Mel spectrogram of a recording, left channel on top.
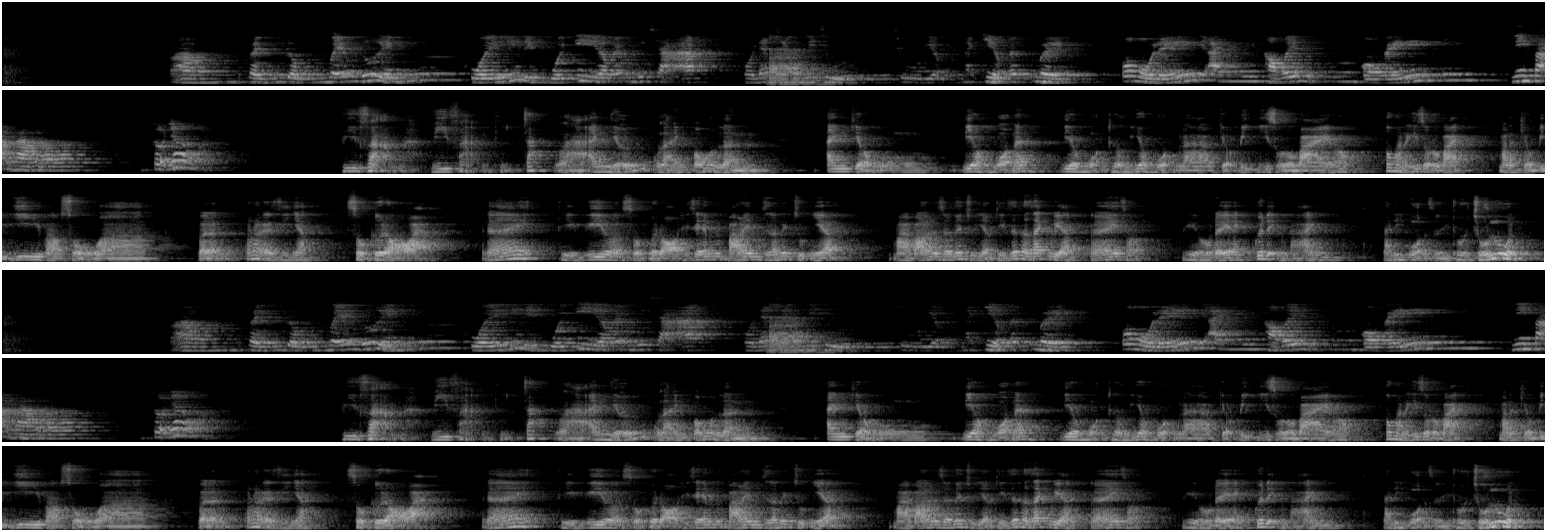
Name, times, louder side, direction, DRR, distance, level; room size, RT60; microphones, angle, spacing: voice 1, 1.7-7.0 7.4-10.6 11.2-14.7 15.1-16.2 16.9-17.5, left 3 dB, 90° left, 1 dB, 1.4 m, -33 dB
voice 2, 7.7-8.3 18.8-23.0 23.7-24.7 25.0-28.9 29.3-30.1 30.4-32.4 32.8-34.0 34.3-35.2 35.7-36.2 36.5-39.3 39.8-42.3 42.7-44.2 44.7-46.1, left 1 dB, 10° left, 3 dB, 0.5 m, -29 dB
7.9 x 6.5 x 3.3 m, 0.94 s
head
